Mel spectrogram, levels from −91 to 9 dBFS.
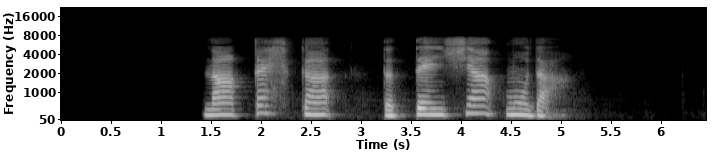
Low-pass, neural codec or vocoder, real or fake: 7.2 kHz; none; real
